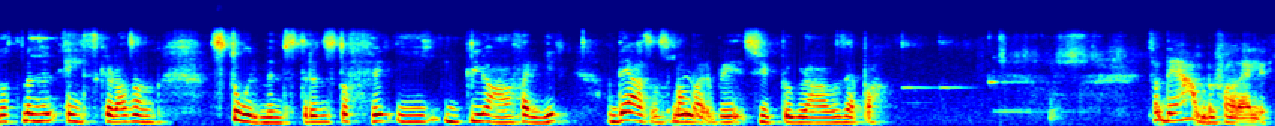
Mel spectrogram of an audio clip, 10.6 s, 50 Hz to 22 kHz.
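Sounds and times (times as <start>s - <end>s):
speech: 0.0s - 7.4s, 9.6s - 10.6s
phone bedtime reminder alert tone of electronic notes: 7.5s - 8.8s.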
